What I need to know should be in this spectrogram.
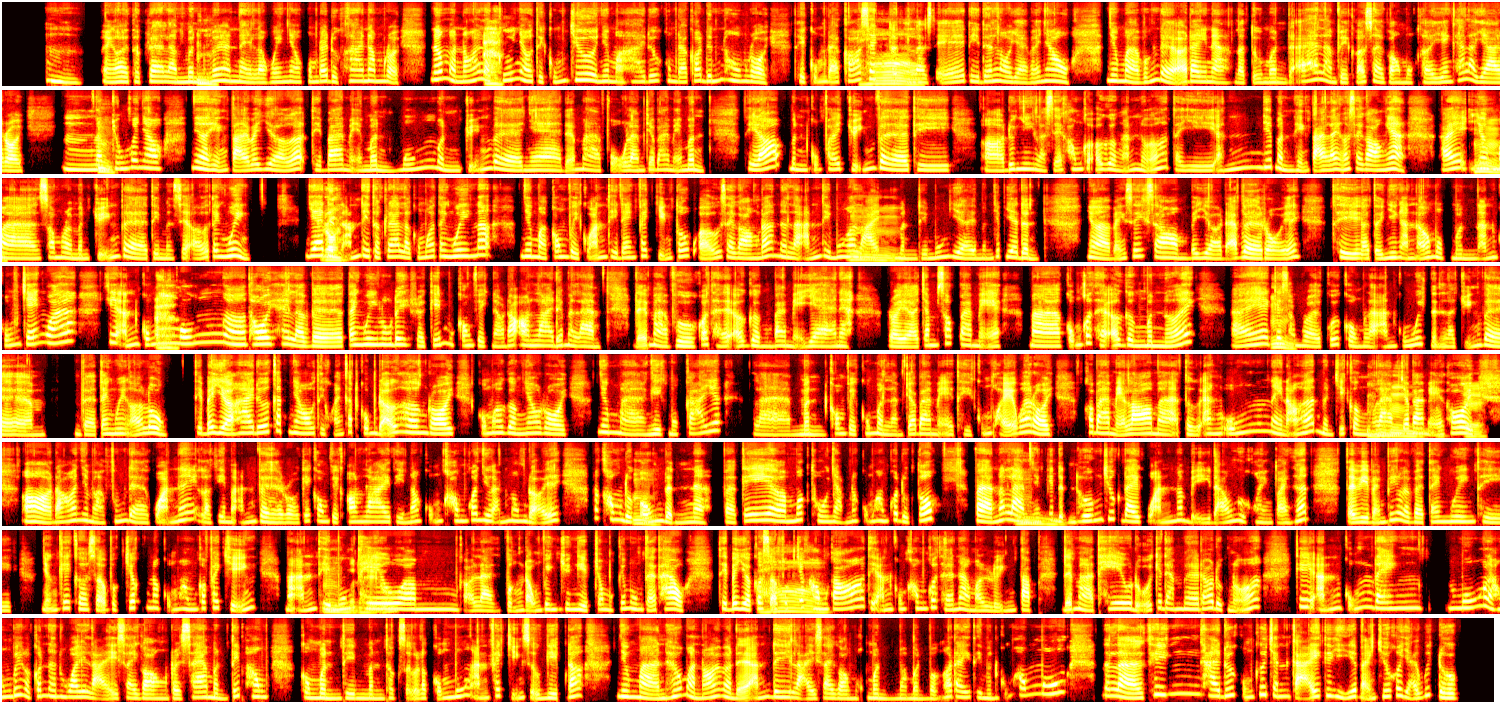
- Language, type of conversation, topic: Vietnamese, advice, Bạn và bạn đời nên thảo luận và ra quyết định thế nào về việc chuyển đi hay quay lại để tránh tranh cãi?
- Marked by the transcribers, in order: tapping; laugh; laughing while speaking: "nếu"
